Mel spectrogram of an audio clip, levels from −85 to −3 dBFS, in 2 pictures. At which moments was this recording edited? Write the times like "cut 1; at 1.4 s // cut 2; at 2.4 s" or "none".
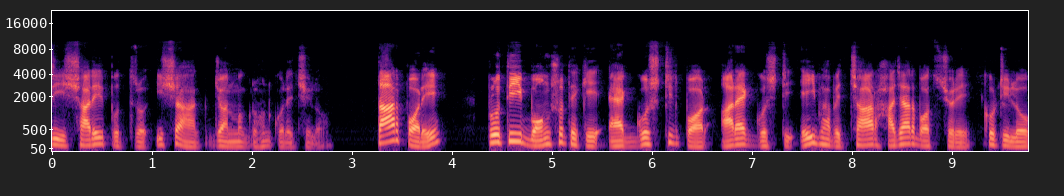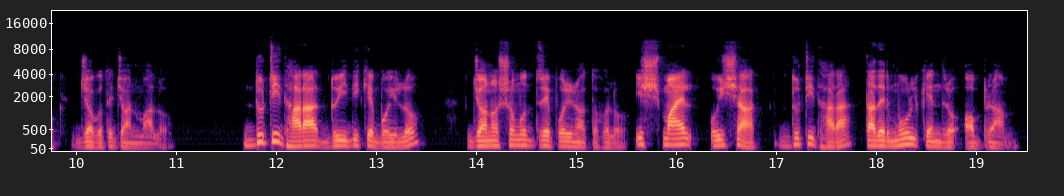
cut 1; at 9.3 s // cut 2; at 15.6 s // cut 3; at 17.8 s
